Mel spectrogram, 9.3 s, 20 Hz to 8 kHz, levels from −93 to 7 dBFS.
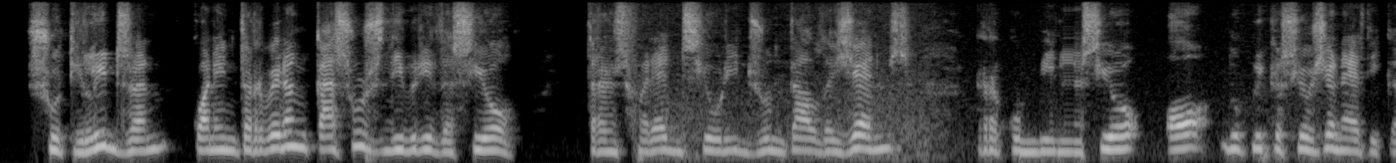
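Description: Around 4 s the room noise jumps by about 19 dB. From 4.2 to 6.24 s the noise suppressor is catching up: its noise estimate lags, so the noise first passes with less reduction, then sinks by about 9 dB over 2 s. Unlike a gate, the reduction eases in gradually.

From 6.78 to 7.22 s, repeated packet loss makes the sound robotic. Five short holes, the longest 58 ms, are each patched by extending the previous sound, covering about a quarter of that stretch. Unlike one dropout, the choppy, robotic texture recurs in quick succession.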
